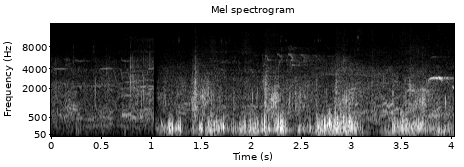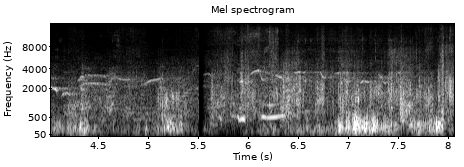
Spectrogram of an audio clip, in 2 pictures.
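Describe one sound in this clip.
A crowd of adults chatters a short distance away.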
